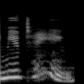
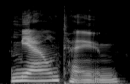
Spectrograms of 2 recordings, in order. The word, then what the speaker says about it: Meowtain: A mutane. Tiny, you butchered that one with your pronunciation. Meowtain. Excellent, excellent.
